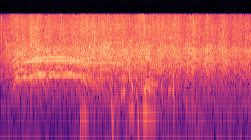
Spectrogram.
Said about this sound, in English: Muted applause, muted applause. Polite applause, yeah.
